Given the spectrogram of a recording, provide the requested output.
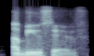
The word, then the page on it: abusive: British English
